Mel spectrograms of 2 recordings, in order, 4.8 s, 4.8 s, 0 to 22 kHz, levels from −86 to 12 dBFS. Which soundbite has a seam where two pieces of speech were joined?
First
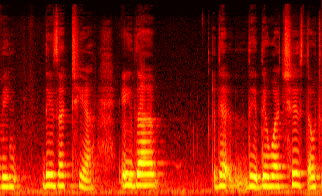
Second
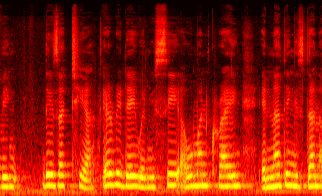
second; 1 cut; at 1.5 s

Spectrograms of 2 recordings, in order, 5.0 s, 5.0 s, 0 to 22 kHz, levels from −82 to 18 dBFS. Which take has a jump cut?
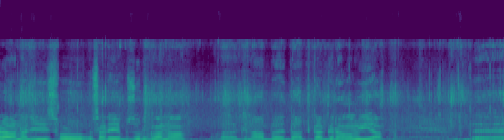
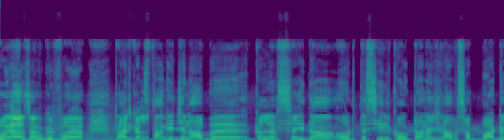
second; 1 cut; at 1.4 s

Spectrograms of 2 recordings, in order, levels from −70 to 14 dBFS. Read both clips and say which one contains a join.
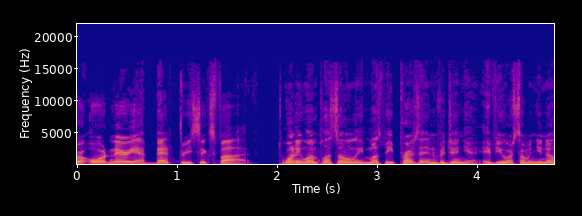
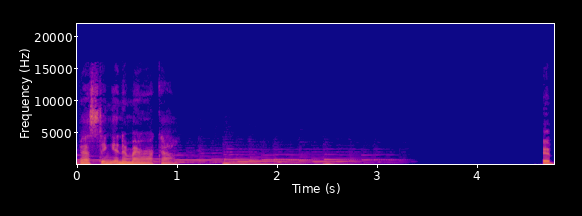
second; 1 cut; at 1.0 s

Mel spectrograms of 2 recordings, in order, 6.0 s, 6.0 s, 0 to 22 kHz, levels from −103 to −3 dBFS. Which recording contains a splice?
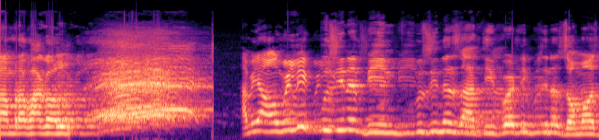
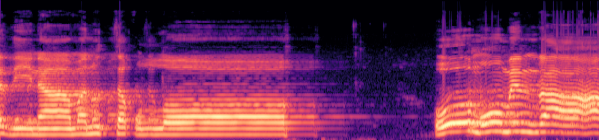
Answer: first; 1 cut; at 2.1 s

